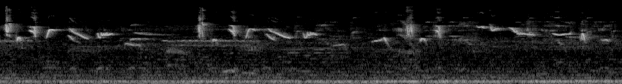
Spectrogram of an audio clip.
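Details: Oriental magpie-robin song in busy, varied phrases of high whistles, quick slurs and chirps, broken by short gaps, over a constant low droning hum.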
